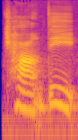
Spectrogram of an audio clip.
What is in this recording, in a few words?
"chang3di4", Chinese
